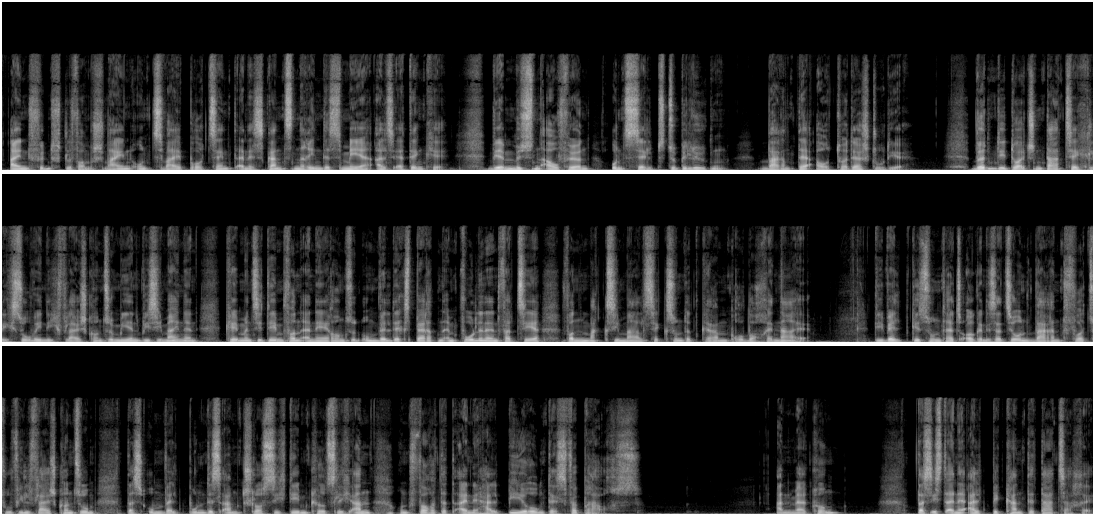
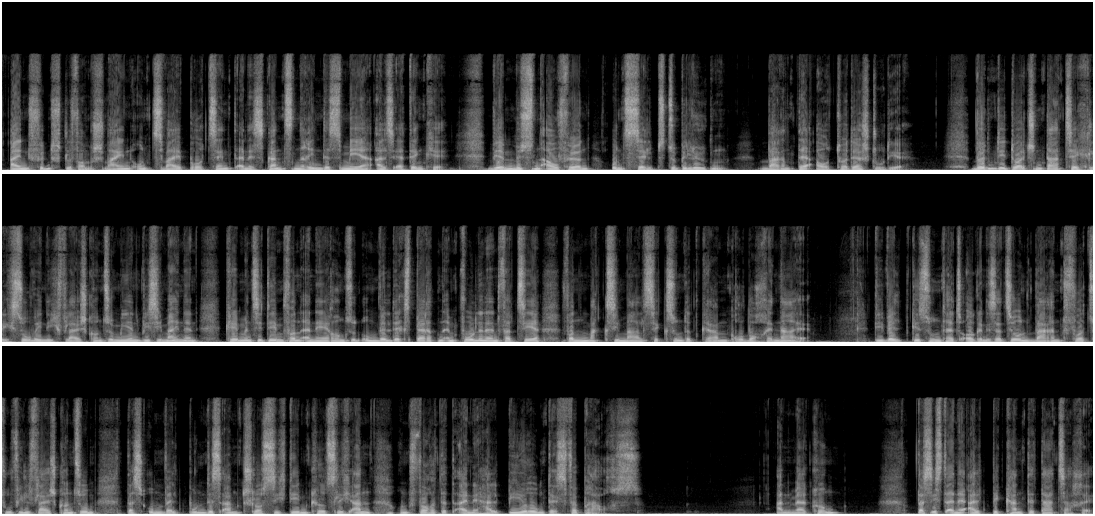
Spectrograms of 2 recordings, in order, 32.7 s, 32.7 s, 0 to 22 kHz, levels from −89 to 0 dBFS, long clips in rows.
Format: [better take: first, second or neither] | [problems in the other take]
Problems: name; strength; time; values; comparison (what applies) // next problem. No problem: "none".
first | distortion; slight; 10 dB below the speech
